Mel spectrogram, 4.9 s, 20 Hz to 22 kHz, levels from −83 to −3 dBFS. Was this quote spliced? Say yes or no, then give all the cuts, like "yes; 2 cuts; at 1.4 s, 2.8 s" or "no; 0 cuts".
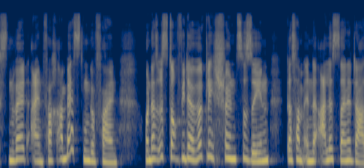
no; 0 cuts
